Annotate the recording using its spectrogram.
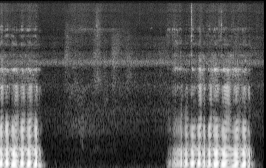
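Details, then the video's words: Sleeping small male French Bulldog snoring: two deep, rough, droning snores about two and a half seconds apart, each under a second or two long, with a quiet pause between and a thin electrical whine in the background. "Französische Bulldogge beim schnarchen"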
